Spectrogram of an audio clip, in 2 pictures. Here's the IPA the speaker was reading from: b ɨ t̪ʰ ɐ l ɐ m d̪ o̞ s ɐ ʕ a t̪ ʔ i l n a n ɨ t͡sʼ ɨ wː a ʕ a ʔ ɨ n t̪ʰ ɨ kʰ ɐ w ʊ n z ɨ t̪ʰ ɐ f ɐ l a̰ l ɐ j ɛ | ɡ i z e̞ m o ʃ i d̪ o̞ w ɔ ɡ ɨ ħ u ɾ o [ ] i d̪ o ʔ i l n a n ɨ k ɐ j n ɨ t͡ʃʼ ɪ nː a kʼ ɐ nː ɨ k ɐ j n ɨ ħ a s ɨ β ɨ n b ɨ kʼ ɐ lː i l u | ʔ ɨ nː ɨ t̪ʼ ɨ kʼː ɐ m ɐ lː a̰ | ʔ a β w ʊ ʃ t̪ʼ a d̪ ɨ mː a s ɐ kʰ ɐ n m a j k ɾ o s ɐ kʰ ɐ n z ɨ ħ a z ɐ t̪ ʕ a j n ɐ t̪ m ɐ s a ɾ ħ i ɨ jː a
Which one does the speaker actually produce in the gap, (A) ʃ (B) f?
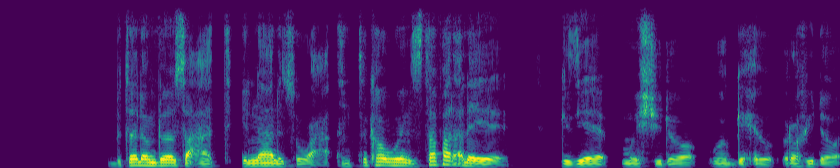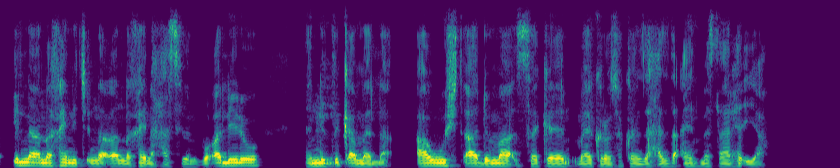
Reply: B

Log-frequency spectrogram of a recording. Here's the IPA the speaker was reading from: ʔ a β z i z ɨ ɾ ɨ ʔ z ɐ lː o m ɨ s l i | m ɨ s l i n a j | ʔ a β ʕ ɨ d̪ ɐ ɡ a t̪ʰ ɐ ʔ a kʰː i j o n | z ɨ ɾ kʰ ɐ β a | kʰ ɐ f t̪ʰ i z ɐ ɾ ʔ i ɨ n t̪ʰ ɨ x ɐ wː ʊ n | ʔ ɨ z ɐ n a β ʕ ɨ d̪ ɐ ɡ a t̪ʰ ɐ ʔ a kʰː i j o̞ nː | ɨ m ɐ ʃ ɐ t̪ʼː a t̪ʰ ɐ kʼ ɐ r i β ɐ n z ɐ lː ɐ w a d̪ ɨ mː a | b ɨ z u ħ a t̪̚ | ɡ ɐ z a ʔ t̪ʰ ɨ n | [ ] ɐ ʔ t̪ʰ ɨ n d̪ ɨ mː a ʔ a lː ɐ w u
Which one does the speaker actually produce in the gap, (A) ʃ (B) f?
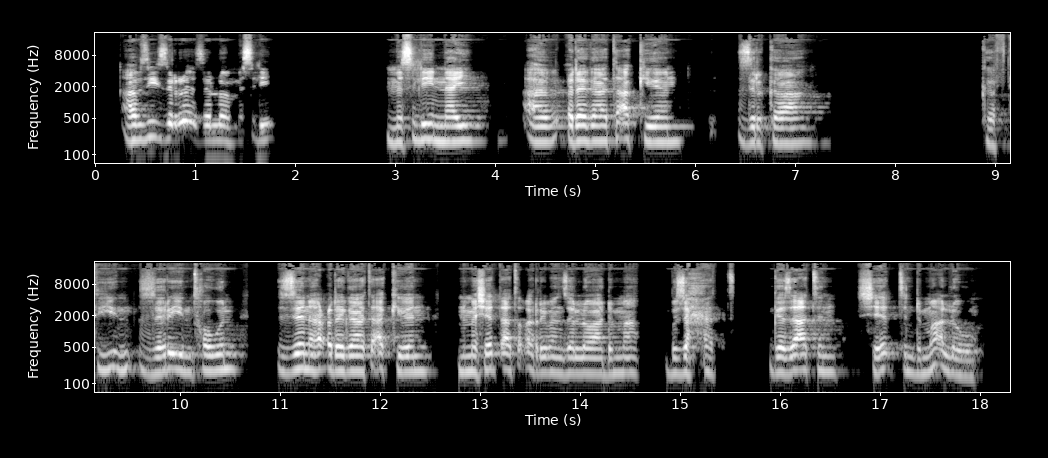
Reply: A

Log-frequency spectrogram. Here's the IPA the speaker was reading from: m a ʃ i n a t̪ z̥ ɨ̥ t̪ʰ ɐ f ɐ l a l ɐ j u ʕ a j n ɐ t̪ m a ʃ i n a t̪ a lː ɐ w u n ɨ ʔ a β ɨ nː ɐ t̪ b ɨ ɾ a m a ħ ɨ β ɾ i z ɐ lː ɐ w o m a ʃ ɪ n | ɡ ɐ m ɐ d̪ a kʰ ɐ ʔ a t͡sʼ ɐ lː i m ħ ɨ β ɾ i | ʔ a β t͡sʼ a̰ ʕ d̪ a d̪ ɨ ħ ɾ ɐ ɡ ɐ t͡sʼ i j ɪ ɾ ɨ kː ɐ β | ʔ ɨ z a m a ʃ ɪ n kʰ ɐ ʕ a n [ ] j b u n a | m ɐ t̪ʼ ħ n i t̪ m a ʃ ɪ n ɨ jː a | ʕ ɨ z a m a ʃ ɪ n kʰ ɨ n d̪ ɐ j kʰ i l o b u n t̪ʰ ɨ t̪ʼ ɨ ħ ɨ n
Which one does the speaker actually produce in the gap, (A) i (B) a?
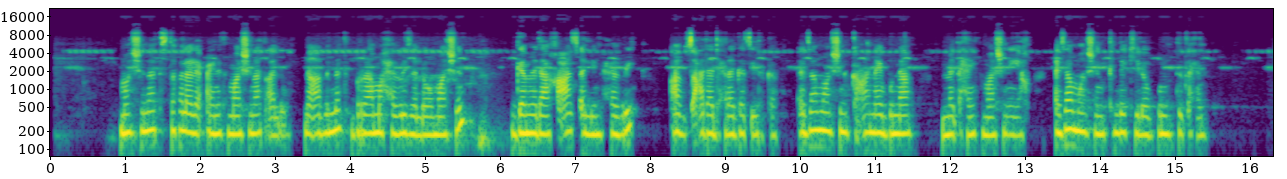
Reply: B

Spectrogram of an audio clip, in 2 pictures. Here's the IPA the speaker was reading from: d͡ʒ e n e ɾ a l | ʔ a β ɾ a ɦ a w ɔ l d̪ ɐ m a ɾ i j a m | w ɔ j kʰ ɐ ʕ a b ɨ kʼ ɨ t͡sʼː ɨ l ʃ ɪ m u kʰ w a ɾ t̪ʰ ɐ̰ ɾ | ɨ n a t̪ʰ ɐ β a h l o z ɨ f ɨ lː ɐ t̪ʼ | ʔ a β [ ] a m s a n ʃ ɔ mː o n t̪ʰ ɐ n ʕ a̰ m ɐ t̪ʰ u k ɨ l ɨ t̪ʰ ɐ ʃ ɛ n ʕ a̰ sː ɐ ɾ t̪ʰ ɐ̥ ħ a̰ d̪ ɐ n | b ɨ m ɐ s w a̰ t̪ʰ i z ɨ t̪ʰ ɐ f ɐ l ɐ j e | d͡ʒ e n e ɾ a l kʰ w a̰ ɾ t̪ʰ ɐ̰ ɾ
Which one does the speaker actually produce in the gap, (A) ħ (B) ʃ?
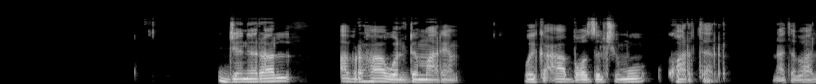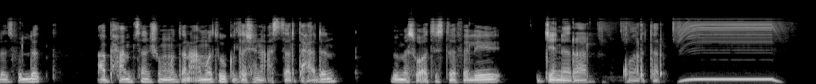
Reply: A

